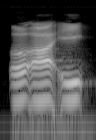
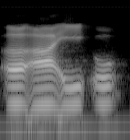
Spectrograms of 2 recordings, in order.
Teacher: हवेचा मार्ग अडवलेला नसतो तो खुला असतो उच्चारावेळी तोंड उघडे असते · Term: स्वर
